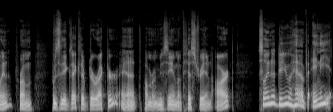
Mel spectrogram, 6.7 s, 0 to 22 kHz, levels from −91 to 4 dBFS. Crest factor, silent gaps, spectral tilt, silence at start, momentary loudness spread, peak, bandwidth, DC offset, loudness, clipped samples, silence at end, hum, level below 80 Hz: 18 dB; none; -6.5 dB/octave; 0 s; 6 LU; -8 dBFS; 12.5 kHz; under 0.1%; -26 LUFS; under 0.1%; 0.05 s; none; -50 dBFS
